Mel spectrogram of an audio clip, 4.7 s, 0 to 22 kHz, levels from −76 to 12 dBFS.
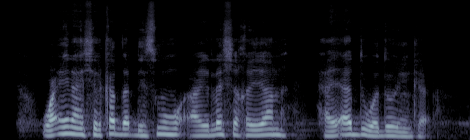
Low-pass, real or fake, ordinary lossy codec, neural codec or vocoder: none; fake; none; codec, 44.1 kHz, 7.8 kbps, Pupu-Codec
